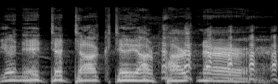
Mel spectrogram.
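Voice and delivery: slow high monster voice. Playing a Frankenstein therapist after being asked how he sounds: Frankenstein therapist voice. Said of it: "more of a Frankenstein therapist".

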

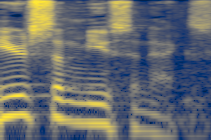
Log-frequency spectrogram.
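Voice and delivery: ordinary talk

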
